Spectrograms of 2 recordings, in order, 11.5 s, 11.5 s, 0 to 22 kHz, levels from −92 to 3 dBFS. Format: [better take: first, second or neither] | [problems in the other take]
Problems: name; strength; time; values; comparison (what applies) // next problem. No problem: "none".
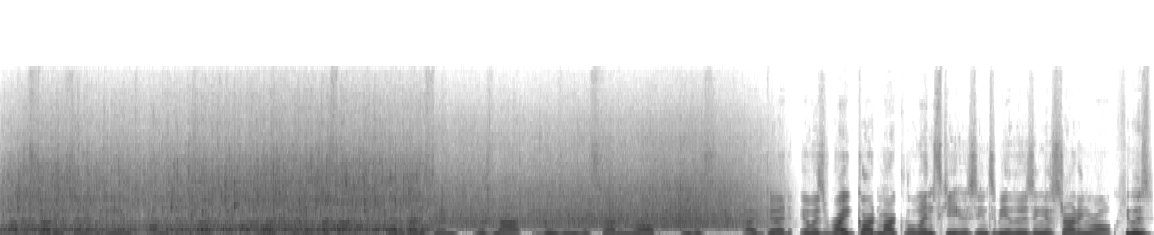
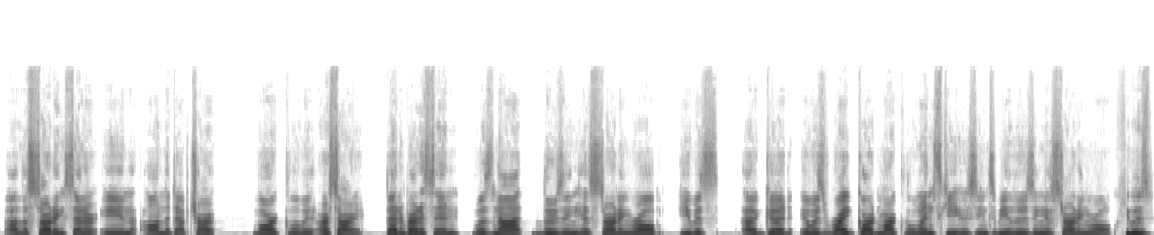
second | rain or running water; very loud; until 7.5 s; 3 dB above the speech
